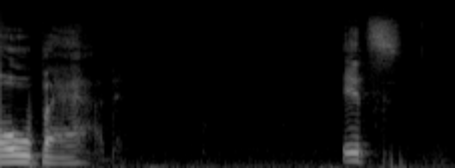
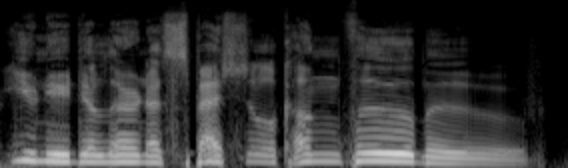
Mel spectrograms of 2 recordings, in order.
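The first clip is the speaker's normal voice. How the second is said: loud, slow solemn line; solemn game voice; 15 dB louder, slower than usual. Retold or imitated. Game tells the hero, slow and solemn. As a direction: intone it like a wise narrator.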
